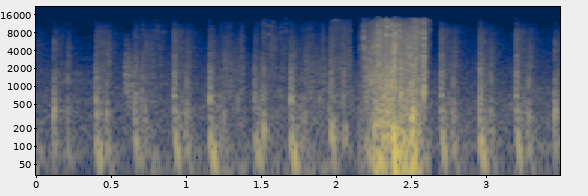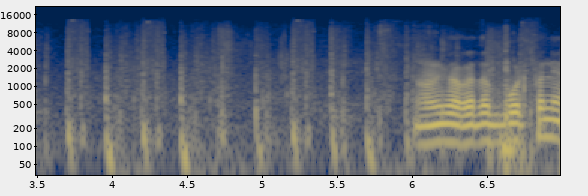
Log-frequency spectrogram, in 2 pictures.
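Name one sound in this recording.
Footsteps thud quickly and steadily on the ground.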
